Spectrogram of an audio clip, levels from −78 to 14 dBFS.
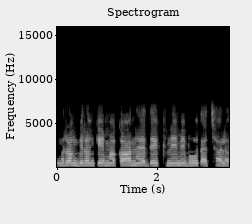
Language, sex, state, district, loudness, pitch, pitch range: Hindi, female, Bihar, Purnia, -17 LUFS, 250 Hz, 245-255 Hz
